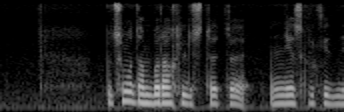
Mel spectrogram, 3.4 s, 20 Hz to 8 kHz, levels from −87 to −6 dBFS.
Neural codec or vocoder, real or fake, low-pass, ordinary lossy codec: codec, 16 kHz in and 24 kHz out, 1 kbps, XY-Tokenizer; fake; 7.2 kHz; none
